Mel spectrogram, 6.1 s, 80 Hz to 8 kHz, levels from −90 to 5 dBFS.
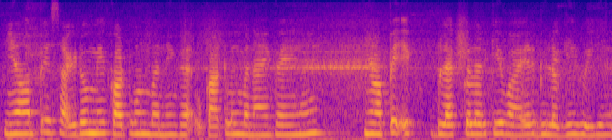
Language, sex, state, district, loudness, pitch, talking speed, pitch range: Hindi, female, Haryana, Jhajjar, -20 LUFS, 215 Hz, 215 wpm, 205-225 Hz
